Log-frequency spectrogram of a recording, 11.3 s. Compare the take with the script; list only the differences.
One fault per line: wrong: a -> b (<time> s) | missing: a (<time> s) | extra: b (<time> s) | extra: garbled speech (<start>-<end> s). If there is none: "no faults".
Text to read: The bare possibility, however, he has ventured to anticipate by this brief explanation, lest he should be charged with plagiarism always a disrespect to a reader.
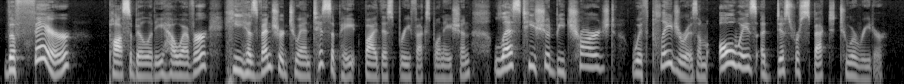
wrong: bare -> fair (0.2 s)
